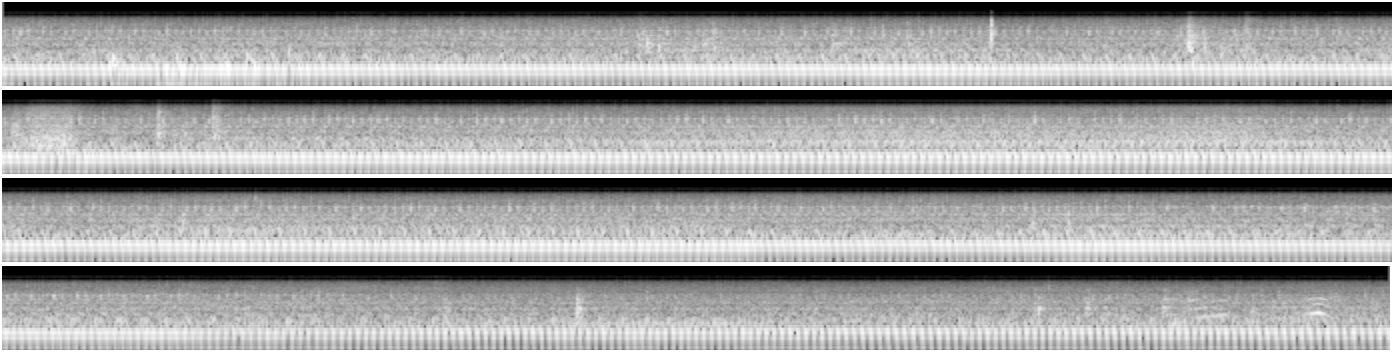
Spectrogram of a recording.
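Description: A digger bucket scrapes and knocks through soil.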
